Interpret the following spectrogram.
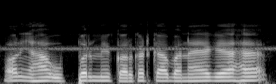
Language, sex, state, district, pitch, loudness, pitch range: Hindi, male, Jharkhand, Palamu, 170 Hz, -13 LUFS, 160-175 Hz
